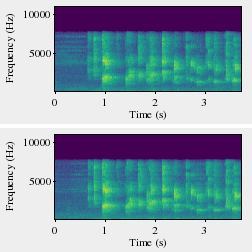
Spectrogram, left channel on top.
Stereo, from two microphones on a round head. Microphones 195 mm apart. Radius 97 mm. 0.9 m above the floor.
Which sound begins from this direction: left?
Chewing, at 0.7 s.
